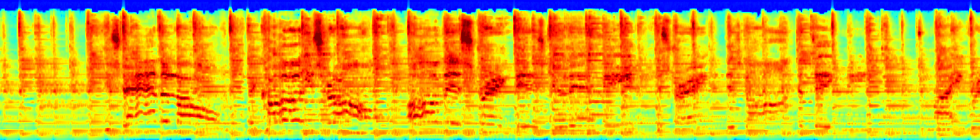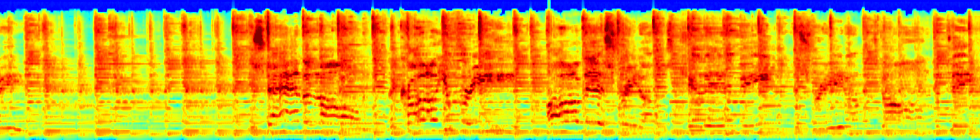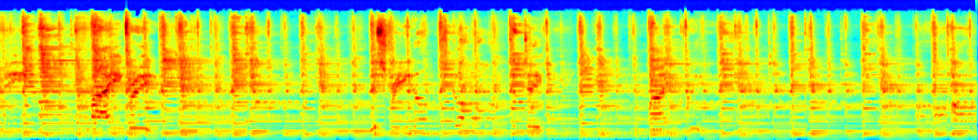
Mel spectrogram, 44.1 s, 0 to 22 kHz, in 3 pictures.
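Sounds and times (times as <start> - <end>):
acoustic guitar strummed and picked: 0.0 - 44.0.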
